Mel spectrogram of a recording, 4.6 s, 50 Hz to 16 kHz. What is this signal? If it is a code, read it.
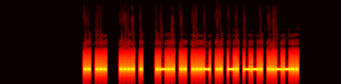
Morse code, heard as a keyed tone, about 44 wpm, 700 Hz. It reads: IS HE LIVING?
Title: Sentences from Top 1100 Words 45wpm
